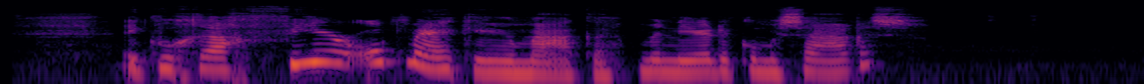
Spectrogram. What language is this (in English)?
Dutch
